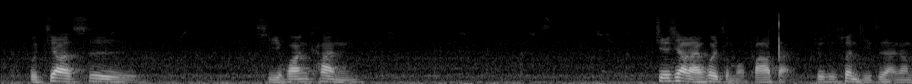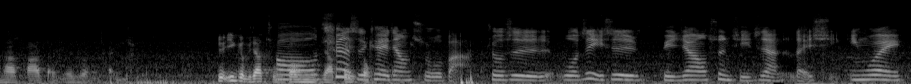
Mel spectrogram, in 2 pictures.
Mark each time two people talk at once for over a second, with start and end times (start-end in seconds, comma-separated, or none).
11.9-13.2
